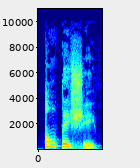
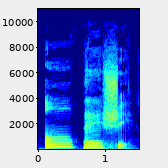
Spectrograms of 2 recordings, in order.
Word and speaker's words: empêcher: Okay, remember, accent circonflexe on the top of E here goes like E. All right, nasal here, en, pe, and then you've got this CH, and it produces this sh sound.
